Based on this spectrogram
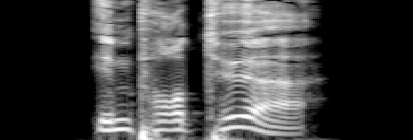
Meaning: importer (person or organisation that imports; male of unspecified sex)
- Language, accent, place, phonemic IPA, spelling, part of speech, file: German, Germany, Berlin, /ɪm.pɔrˈtøːr/, Importeur, noun, De-Importeur.ogg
